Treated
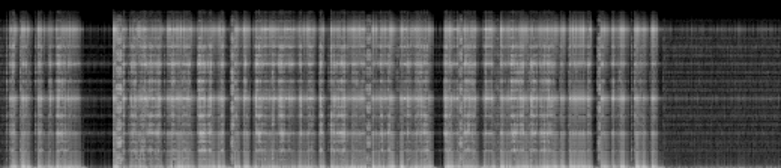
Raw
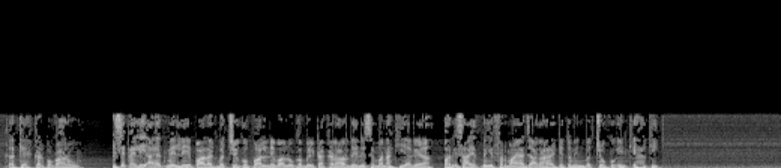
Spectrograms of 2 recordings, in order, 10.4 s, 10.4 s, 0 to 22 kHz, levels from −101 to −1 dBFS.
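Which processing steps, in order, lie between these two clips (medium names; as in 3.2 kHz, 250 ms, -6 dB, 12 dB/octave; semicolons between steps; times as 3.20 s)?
bit-reversed sample order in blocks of 128 samples; pitch shift -3.5 st; frequency shift +130 Hz; trim -2.5 dB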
